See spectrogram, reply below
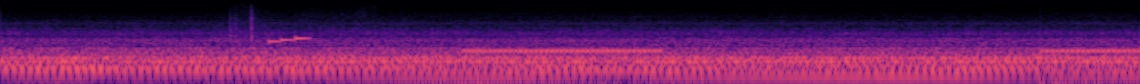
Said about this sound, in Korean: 금수 씨는 아버지의 전화번호를 눌렀다.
